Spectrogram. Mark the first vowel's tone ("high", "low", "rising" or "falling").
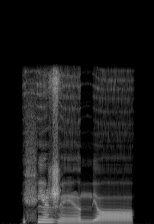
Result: high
